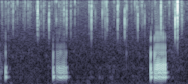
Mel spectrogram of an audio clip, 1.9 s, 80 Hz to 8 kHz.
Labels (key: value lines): label: biophony, knock croak
recorder: SoundTrap 300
